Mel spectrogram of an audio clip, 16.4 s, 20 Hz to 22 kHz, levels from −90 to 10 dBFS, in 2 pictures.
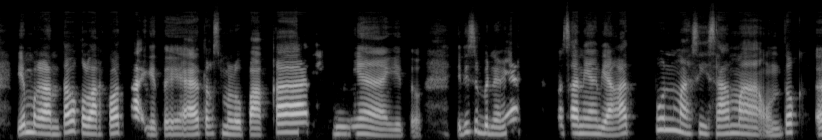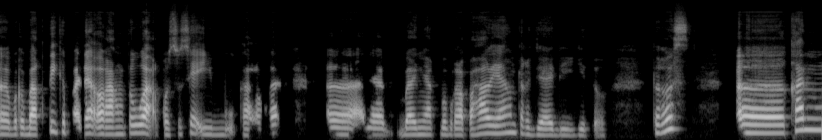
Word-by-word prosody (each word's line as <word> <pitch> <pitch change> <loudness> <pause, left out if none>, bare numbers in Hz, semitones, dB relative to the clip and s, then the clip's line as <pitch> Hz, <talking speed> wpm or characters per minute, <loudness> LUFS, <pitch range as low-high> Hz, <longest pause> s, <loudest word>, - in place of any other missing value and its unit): dia - - 0
merantau 215 -1 +3
ke - - -4
luar 205 -1 +4
kota, 235 +2 +1 0.2
gitu, 185 0 -7
ya, 185 - -1
terus 215 0 -7
melupakan 190 +7 +5 0.2
ibunya, 205 +1 -5 0.3
gitu. 160 +1 -13 0.4
Jadi - - -9
sebenarnya 225 -3 -2 0.4
pesan 225 0 +1
yang 210 - -2
diangkat 180 +6 +1 0.2
pun 325 0 -2
masih 225 -1 -4
sama 215 +1 0 0.3
untuk, 220 +8 -4 0.2
eee, 195 0 +1
berbakti 190 +6 +1
kepada 250 -3 +1
orang 195 -1 +4
tua, 230 0 +5
khususnya 185 +2 -8
ibu. 180 -2 -13
Kalau 175 - -5
nggak, 235 +1 -3 0.5
eee, 190 -1 0
ada 185 -1 -4 0.3
banyak 185 0 -2
beberapa 180 -1 -3
hal 215 +1 +3
yang 230 +2 -2
terjadi, 175 -5 -6 0.2
gitu. 165 0 -13 0.5
Terus, 320 +8 -2 0.5
eee, 230 -1 +6
kan, 310 +1 +5
210 Hz, 145 wpm, -23 LUFS, 185-230 Hz, 0.5 s, eee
